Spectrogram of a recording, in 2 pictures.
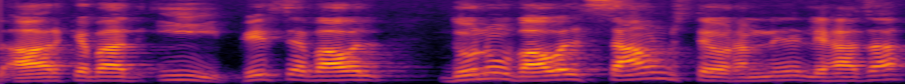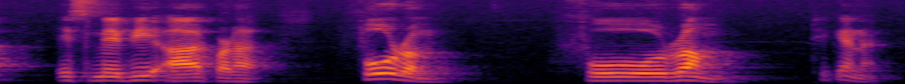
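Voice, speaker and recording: A man teaching English pronunciation in Hindustani, explaining slowly, repeating example words and spelling them out letter by letter. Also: a little high, highs cut off. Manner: Urdu-leaning Hindustani vocabulary. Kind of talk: spoken lesson.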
